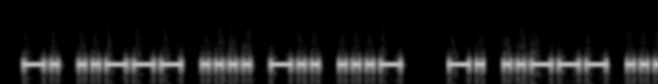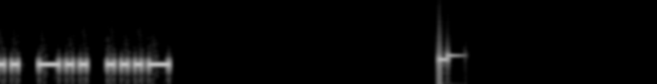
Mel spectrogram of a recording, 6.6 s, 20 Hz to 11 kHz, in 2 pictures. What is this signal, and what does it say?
Morse code, heard as a keyed tone, about 34 wpm, 690 Hz. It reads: N2HDV N2HDV
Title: SOTA QSO Practice 35wpm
